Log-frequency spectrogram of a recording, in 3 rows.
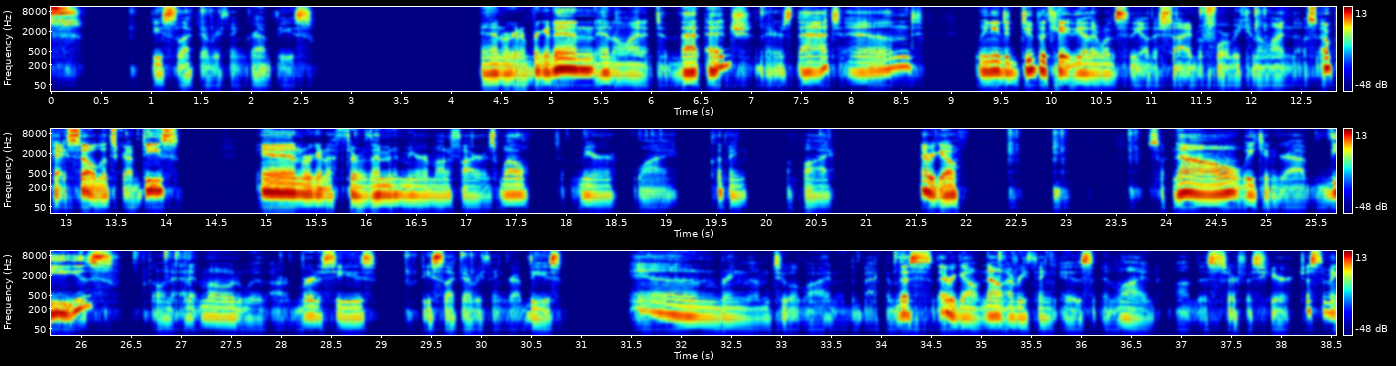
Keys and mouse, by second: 0.8 a, 1.3 a, 1.5 b, 4.4-6.4 drag, 6.7-10.0 middle drag, 10.0 Tab, 12.1 z, 12.1 KP_5, 13.6 click, 16.6-17.8 drag, 18.7-22.4 drag, 22.4 KP_7, 22.9 KP_5, 23.6 z, 25.5-26.6 drag, 26.6 Tab, 29.3 a, 29.8 b, 30.7-31.8 middle drag, 31.8-33.6 drag, 34.2 Tab, 37.4-38.5 middle drag.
